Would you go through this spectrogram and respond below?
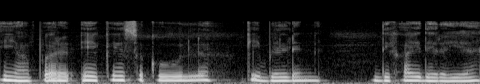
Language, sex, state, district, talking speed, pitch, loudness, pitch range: Hindi, male, Uttarakhand, Tehri Garhwal, 125 wpm, 180 Hz, -14 LUFS, 170-190 Hz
